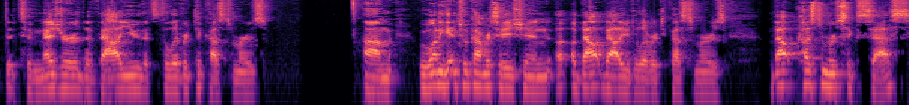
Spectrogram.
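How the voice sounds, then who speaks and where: A middle-aged man hosting an interview podcast, opening the show and asking questions in an upbeat, enthusiastic way. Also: medium pitch. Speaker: podcast host and company CEO.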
